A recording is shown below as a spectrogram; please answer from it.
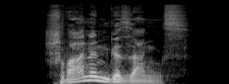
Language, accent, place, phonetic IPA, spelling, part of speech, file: German, Germany, Berlin, [ˈʃvaːnənɡəˌzaŋs], Schwanengesangs, noun, De-Schwanengesangs.ogg
- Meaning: genitive singular of Schwanengesang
